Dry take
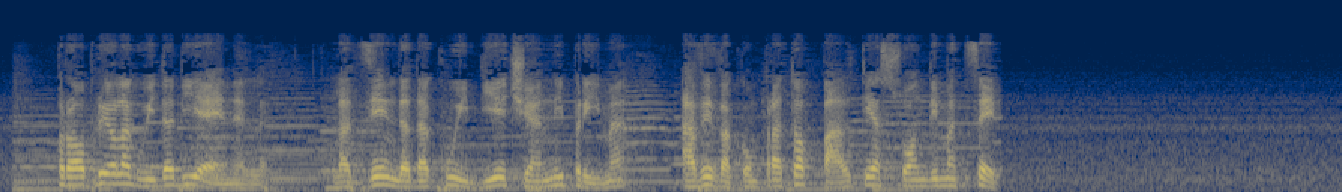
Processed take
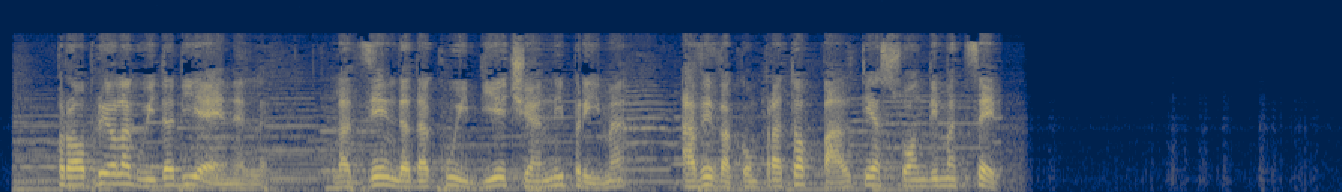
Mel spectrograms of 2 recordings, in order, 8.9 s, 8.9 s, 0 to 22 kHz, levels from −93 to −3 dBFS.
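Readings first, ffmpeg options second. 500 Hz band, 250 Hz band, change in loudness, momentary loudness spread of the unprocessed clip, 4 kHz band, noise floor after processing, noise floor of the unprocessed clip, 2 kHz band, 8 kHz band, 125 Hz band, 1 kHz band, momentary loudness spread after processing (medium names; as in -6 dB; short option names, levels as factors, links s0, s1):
0.0 dB, 0.0 dB, +1.5 dB, 9 LU, +6.0 dB, -81 dBFS, -54 dBFS, +3.0 dB, +11.0 dB, 0.0 dB, +1.0 dB, 9 LU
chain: -af "agate=range=0.0355:threshold=0.00398:ratio=16:detection=peak,aemphasis=mode=production:type=75kf"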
